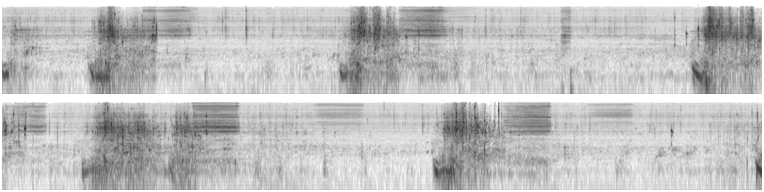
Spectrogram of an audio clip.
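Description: Scuba diver breathing through a regulator underwater, in loud bursts every five or six seconds as the exhaled air bubbles out, with quieter hiss between breaths.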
